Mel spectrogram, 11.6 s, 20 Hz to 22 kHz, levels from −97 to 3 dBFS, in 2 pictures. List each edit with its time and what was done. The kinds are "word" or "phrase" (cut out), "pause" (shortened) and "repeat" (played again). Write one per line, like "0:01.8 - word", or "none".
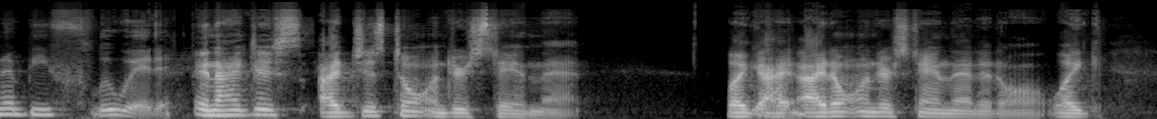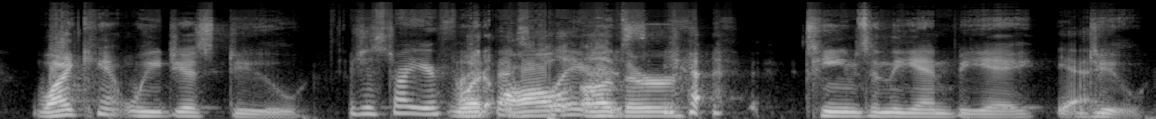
0:01.6 - word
